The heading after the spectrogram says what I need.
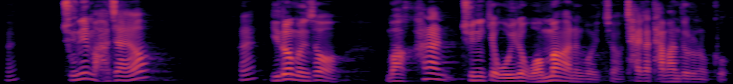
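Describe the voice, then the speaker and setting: A man pastor preaching a sermon in a church, acting out dialogue and rising to loud emphasis. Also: mid-range voice, a little fast. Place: church sanctuary. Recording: long hall reverb.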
